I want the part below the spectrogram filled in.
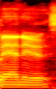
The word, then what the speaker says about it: Manu: Am I saying it right? – Yeah, what? Manu.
